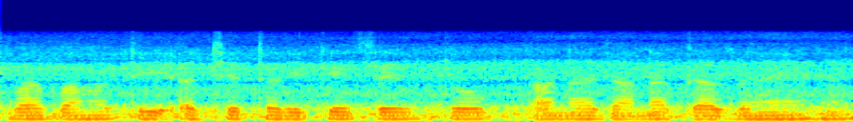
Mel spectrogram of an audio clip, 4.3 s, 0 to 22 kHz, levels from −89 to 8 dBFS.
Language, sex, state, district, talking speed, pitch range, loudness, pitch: Hindi, male, Chhattisgarh, Raipur, 170 wpm, 110-115 Hz, -15 LUFS, 110 Hz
